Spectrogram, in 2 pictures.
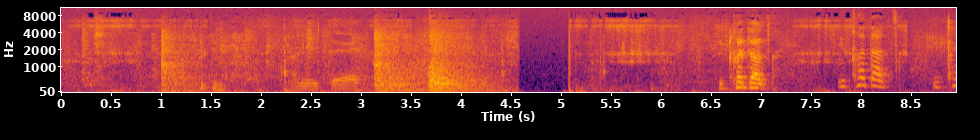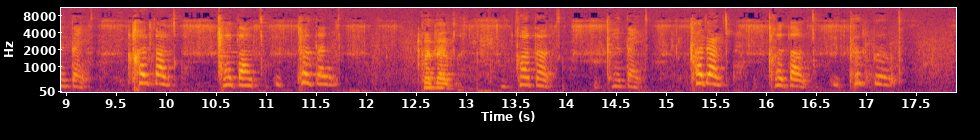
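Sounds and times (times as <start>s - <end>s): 
door banging shut in the wind: 0.9s - 2.0s, 3.0s - 4.6s
people talking: 2.3s - 3.1s, 6.6s - 7.2s, 7.8s - 11.8s, 12.5s - 17.9s.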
